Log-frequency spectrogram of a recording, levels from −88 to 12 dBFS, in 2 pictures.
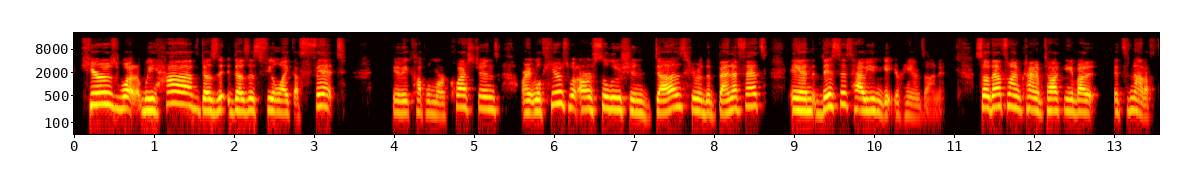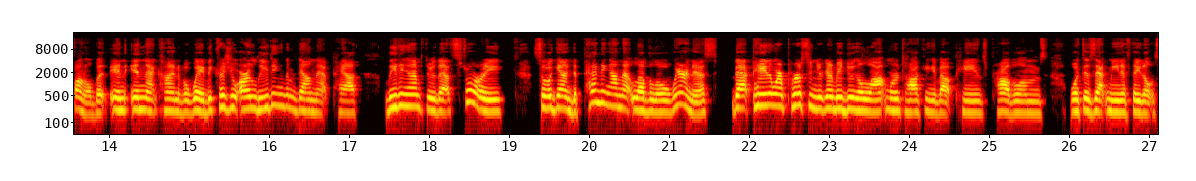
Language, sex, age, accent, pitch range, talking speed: English, female, 30-49, American, 195-250 Hz, 230 wpm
